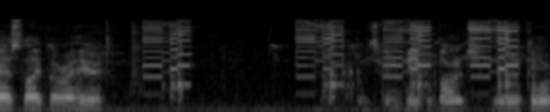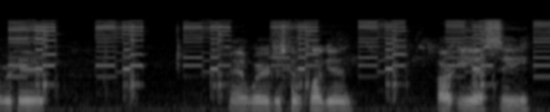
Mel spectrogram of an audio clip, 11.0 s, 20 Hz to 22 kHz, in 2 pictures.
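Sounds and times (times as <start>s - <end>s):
short electronic beeps: 1.4s - 2.0s, 3.0s - 11.0s.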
